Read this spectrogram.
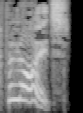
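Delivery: put-on high-pitched breathless boy; gasped out. A narrator's reading. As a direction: gasp it out, winded, in a high boy's voice. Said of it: "he gasped".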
